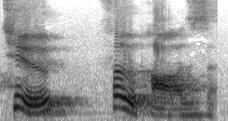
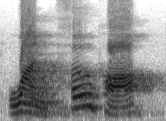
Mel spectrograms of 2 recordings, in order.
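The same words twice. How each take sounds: First: Very slow FAUX PAS as foh-PAHZ; plural pronunciation. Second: Slow FAUX PAS as foh-PAH; singular pronunciation. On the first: Teacher sums up the plural, plural pronunciation. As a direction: close faux pas with a buzzing Z. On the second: Teacher sums up the singular, singular pronunciation. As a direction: end faux pas on an open "ah". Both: Shown as a demonstration. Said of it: "So we say".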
